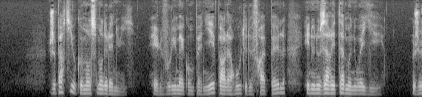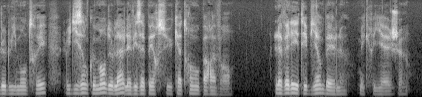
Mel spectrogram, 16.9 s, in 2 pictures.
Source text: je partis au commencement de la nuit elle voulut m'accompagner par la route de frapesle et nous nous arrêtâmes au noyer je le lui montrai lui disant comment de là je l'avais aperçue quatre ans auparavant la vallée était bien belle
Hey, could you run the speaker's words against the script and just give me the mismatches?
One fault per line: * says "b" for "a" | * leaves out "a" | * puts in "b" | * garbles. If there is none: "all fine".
* leaves out "je"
